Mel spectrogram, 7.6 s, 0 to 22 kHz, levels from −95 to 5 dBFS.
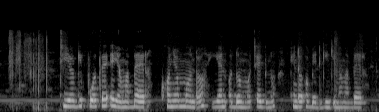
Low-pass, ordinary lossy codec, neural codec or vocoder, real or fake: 7.2 kHz; none; none; real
